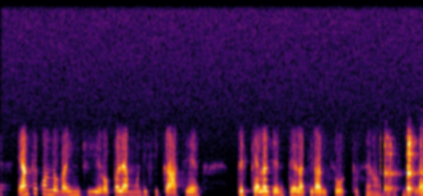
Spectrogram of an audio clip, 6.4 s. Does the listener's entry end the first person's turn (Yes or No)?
Yes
